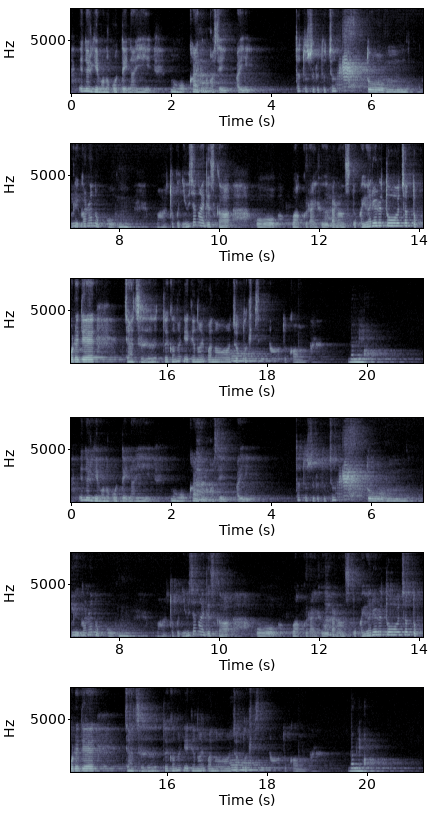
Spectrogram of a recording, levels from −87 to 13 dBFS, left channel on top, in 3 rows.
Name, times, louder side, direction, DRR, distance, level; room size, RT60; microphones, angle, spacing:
voice 1, 0.0-3.6 4.5-5.3 5.9-6.8 7.1-8.2 8.8-17.4 18.0-19.1 19.6-20.0, left 4 dB, 75° left, 11 dB, 0.9 m, -27 dB
voice 2, 2.5-2.8 7.0-7.3 12.1-12.4 17.2-17.8 19.7-20.0, right 1 dB, 40° right, 0 dB, 3.0 m, -30 dB
sound 1, 4.6-18.7, left 2 dB, 30° left, 2.5 m, -38 dB
25.0 x 20.0 x 5.4 m, 2.3 s
head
